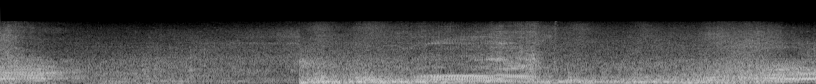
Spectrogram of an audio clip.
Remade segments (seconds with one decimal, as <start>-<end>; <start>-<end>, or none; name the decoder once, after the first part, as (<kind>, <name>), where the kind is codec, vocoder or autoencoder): 1.3-2.4 (codec, SNAC); 7.2-8.2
